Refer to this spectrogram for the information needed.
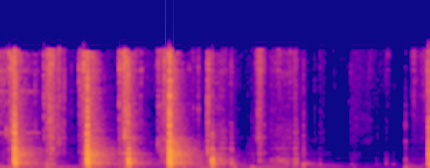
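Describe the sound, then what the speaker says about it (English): A knife chops onions on a cutting board with a quick run of sharp, close thuds that slow and fade toward the end, with no talk. "Let's just take the act of chopping onions."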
